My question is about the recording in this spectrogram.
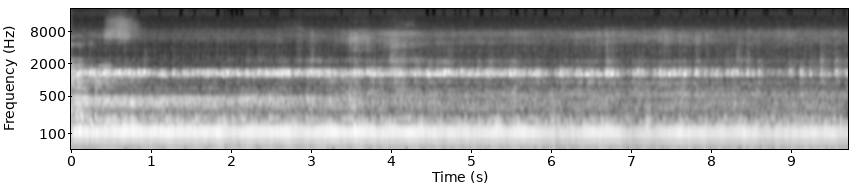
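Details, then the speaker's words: BMW E36 with an idle and stalling problem. After fitting a used mass airflow sensor taken from a junkyard car, it shows a steady low idle hum with an even pulse and no stumbles. The idle is improved, though codes are not yet cleared. "It changed. It changed."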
